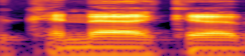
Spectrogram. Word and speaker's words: Conecuh: in the state of Alabama, when they hear Conecuh, they think Conecuh Conecuh- County. Yeah. And if sausage. they see it from outside of Alabama, they don't even pronounce it correctly. That's right. It's everything except Conecuh.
